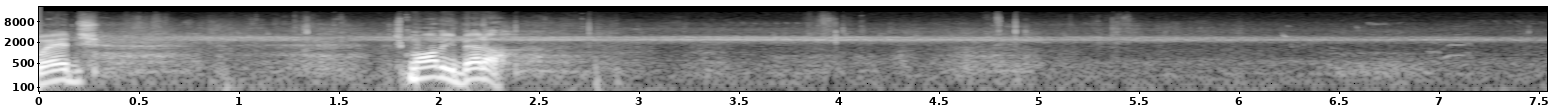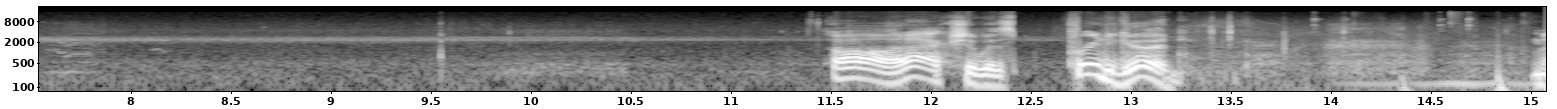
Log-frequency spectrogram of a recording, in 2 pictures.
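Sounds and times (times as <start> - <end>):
insects droning: 0.0 - 15.0.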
